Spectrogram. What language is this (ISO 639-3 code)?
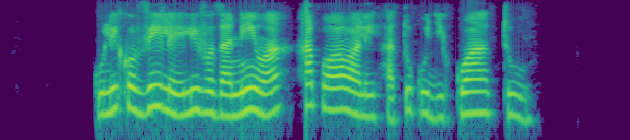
swa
